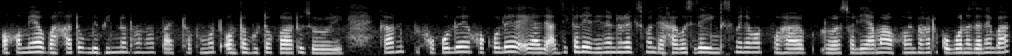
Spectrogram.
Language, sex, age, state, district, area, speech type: Assamese, female, 45-60, Assam, Biswanath, rural, spontaneous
